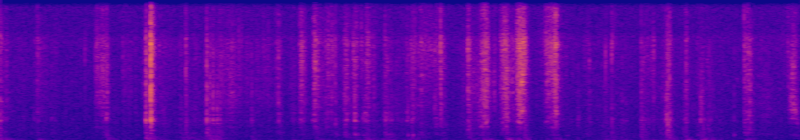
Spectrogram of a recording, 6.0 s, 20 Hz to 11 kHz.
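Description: Plastic dashboard trim on an Audi Q5 being pried loose by hand with a plastic trim tool: a sharp click about a second in, then scattered light clicks and rustling as the retaining clips let go.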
